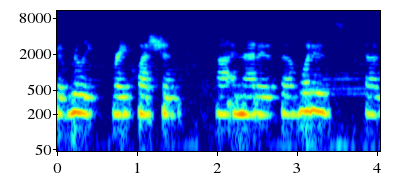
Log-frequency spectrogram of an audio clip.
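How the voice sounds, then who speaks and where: A woman's voice: medium pitch, mellow, muffled recording, slight background noise. A woman moderating a candidate forum over a video call, polite, with hesitant fillers. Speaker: host and moderator.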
